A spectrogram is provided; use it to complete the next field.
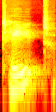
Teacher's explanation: we have a true t in hesitate so i don't change it to a d or a flap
